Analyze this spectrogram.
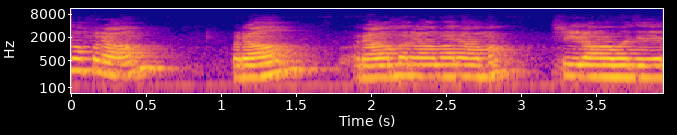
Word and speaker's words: Rama: So simple, 2 syllables, Rama. 2 syllables only, Rama.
